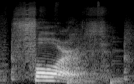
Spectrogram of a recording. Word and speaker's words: fourth: Assim, first, second, third, e aí a gente vem para o quarto, fourth. Ou seja, basicamente eu vou falar o número 4 no cardinal e acrescentar no final essa pronúncia do TH.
